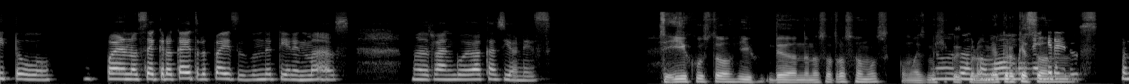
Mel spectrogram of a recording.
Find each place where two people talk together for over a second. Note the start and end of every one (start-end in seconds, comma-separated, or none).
9.3-10.8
